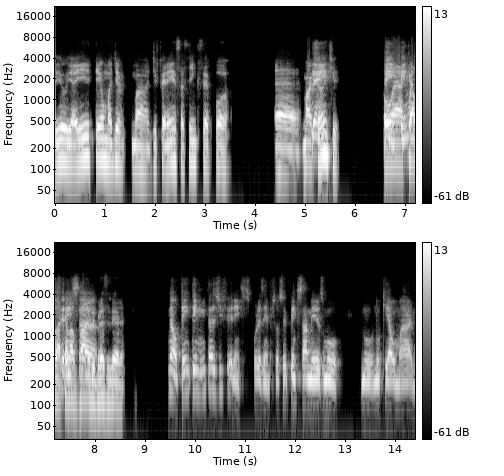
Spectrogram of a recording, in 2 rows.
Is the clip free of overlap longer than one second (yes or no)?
no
